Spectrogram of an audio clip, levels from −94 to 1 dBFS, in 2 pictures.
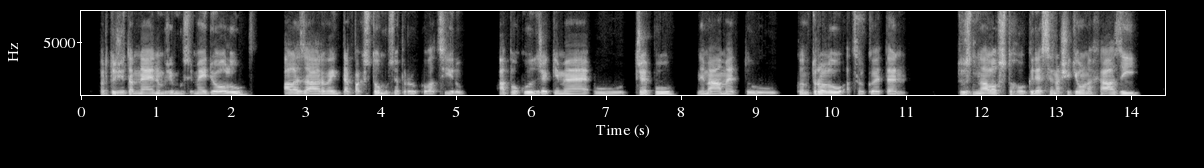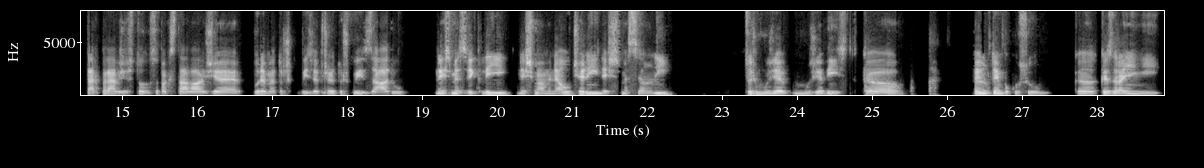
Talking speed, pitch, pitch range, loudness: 145 wpm, 115 Hz, 110-125 Hz, -19 LUFS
